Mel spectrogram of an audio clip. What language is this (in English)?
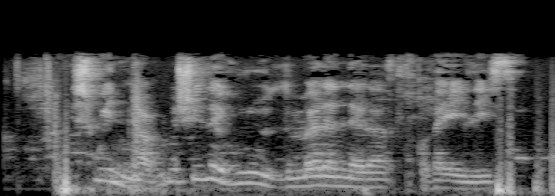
Kabyle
